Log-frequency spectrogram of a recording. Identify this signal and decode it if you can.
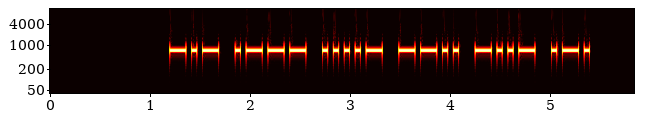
Morse code, heard as a keyed tone, about 22 wpm, 700 Hz. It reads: KJ4ZXR
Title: USA Call Signs - 6 Characters - 2x Character Spacing - 22wpm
